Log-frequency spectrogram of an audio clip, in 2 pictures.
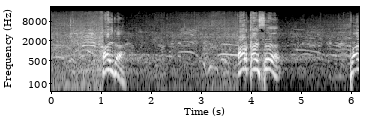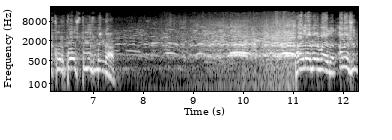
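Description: Men in a crowd shout loudly in bursts.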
